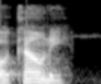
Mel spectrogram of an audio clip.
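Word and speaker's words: Ocoee: Owasi? What is it, the one that's below? It's like 30 minutes south of me. I'm in Cleveland right now. – Oh, Oconee.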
